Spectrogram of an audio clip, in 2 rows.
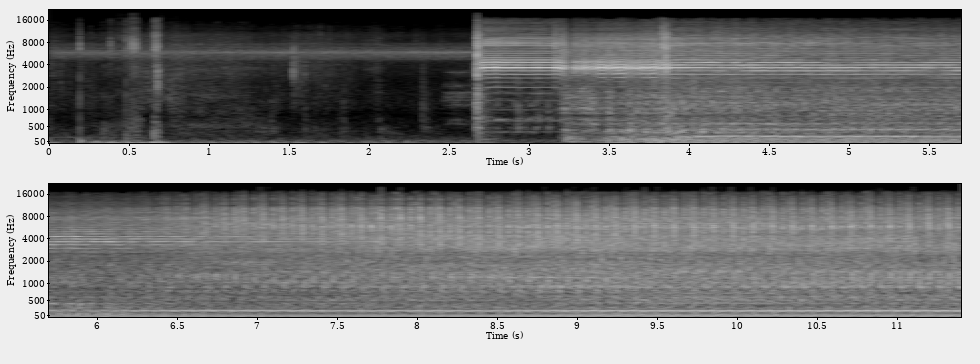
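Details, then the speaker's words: Circa-2006 JCB 180T compact track loader diesel cranks, catches and settles into a clattery idle with a fast light tick; soot seen coming from the turbo, so an exhaust leak is suspected as the ticking source; possible slight blow-by. "looks like soot is coming out of the turbo maybe there's an exhaust leak there that could be the ticking that they were hearing"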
